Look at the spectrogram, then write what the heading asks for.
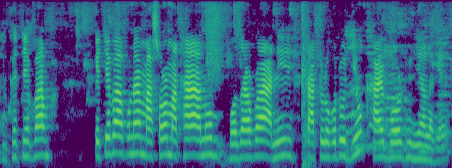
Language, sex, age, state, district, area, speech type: Assamese, female, 30-45, Assam, Sivasagar, rural, spontaneous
